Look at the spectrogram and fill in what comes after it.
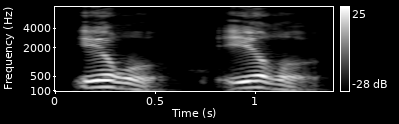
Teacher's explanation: গয়নটা হলকের শেষ ভাগ হইতে উচ্চারিত হবে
